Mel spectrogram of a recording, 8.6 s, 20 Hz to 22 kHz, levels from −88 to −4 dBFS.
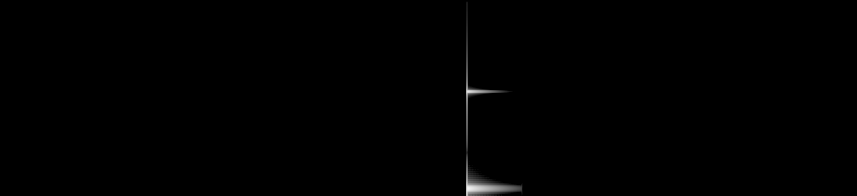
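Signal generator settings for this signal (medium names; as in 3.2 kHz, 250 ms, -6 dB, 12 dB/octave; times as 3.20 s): sine partials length 0.55 s, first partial 182 Hz, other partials 3.24 kHz, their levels -3 dB, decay 0.56 s, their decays 0.37 s, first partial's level -7.5 dB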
